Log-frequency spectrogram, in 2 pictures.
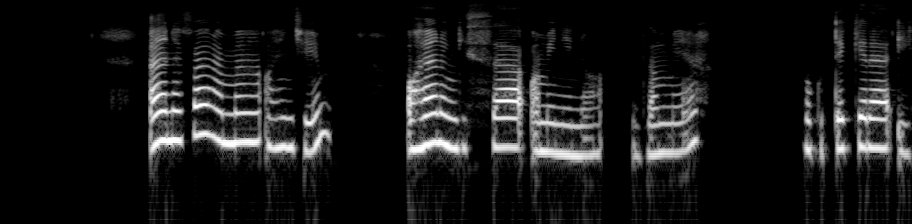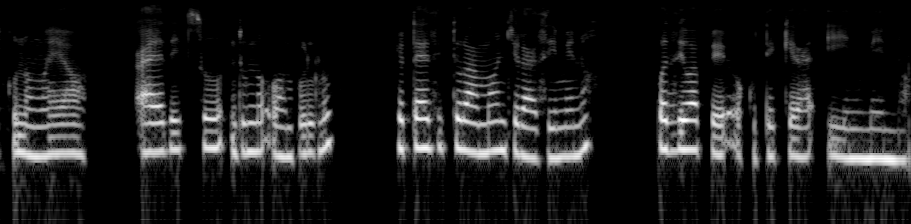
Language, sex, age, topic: Oshiwambo, male, 18-24, agriculture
